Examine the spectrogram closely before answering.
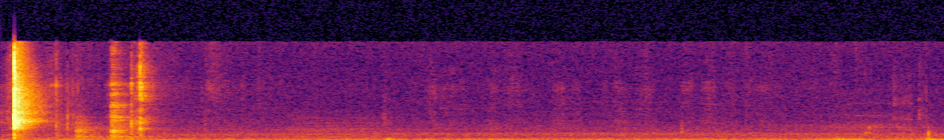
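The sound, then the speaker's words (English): A dry-erase marker draws on a whiteboard, giving a few quick, scratchy strokes at the start before near silence. “I'm drawing shit, don't worry about it. Those are just placeholders.”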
